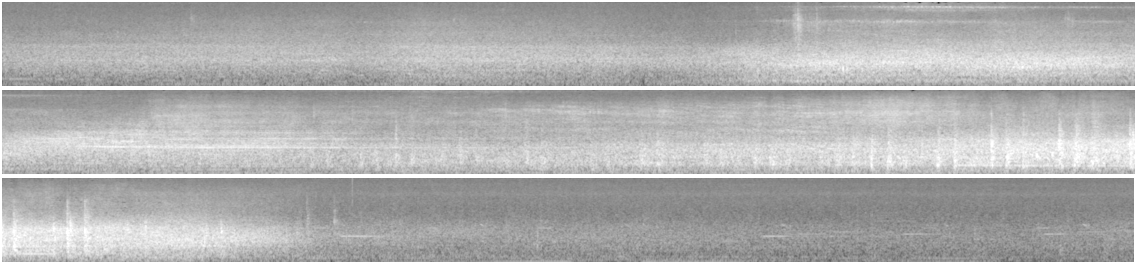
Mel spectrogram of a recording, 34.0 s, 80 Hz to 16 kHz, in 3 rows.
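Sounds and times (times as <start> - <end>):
streetcar wheels clattering over joints: 12.8 - 26.1.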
